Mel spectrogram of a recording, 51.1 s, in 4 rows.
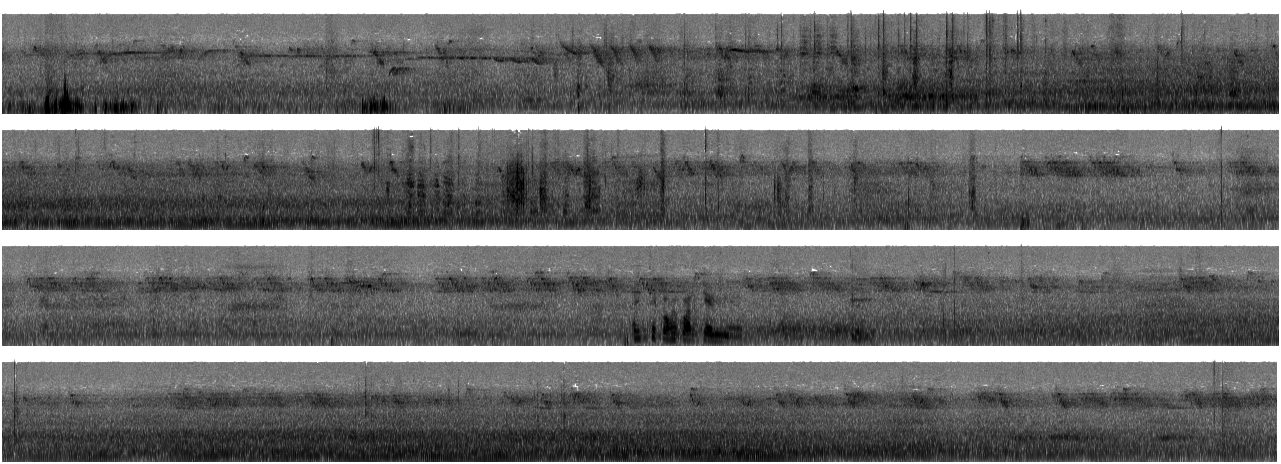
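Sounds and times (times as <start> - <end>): faint outdoor background noise: 0.0 - 51.0
small birds chirping: 0.0 - 51.0.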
